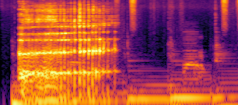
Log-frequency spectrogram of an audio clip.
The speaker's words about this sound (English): … just burped slowly.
